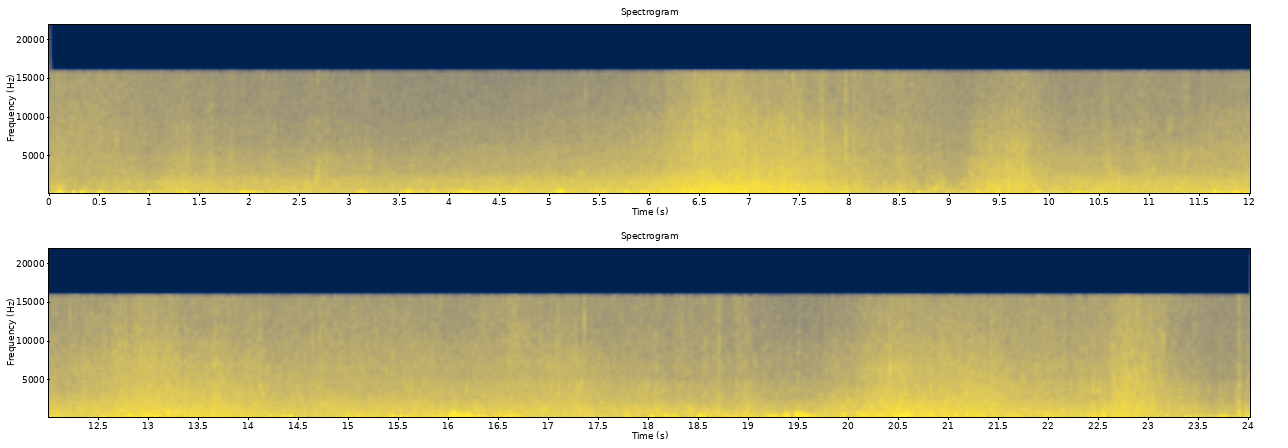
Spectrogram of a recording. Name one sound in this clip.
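Water splashes as a boy moves about in the shallow surf.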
